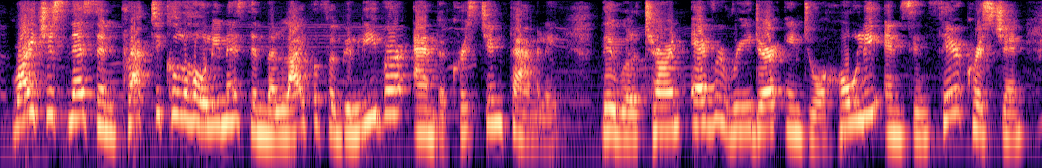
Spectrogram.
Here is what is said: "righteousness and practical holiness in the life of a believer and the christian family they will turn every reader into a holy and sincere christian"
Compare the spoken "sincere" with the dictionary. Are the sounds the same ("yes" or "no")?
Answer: yes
